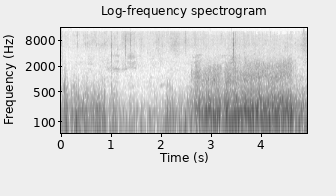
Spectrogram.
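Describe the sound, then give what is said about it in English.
Wind blows across a baseball field during a varsity game, a low buffeting rumble against the microphone that swells and grows stronger through the second half. “The wind really picking up. The interesting part is it's coming right towards us.”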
